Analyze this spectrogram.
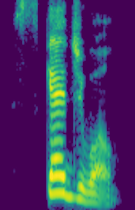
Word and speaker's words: schedule: schedule. Perfect. How about this word? This word has four syllables and we're going to put the stress on the second syllable.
